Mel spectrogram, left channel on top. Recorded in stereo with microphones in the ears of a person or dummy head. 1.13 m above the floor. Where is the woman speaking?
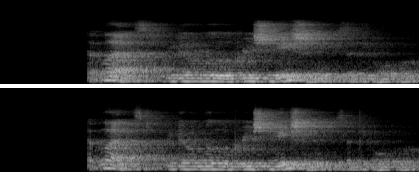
30° right (ahead or behind), 1.8 m.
